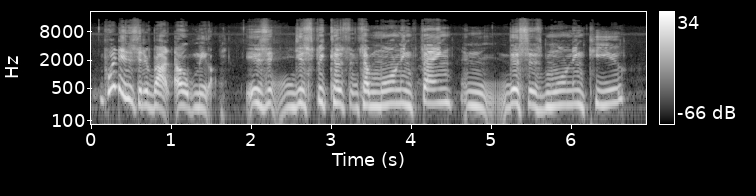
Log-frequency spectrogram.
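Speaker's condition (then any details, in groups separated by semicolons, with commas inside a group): Cerebral palsy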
